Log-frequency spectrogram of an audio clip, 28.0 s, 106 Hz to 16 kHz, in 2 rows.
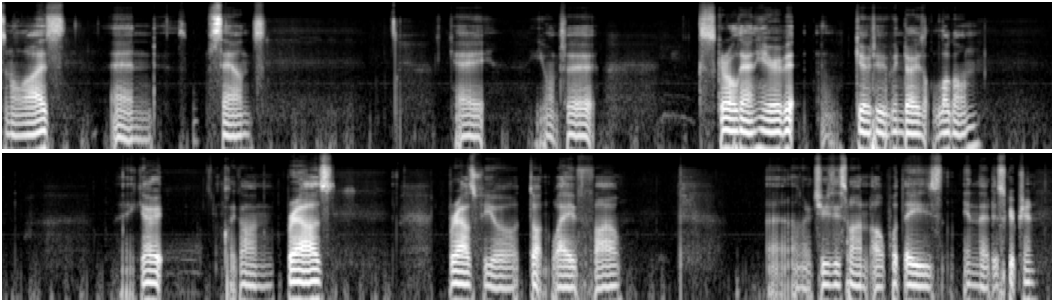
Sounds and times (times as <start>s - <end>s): Speech: 0.0s - 3.6s, 6.0s - 6.5s, 7.1s - 8.0s, 9.3s - 13.1s, 15.6s - 16.2s, 16.9s - 18.5s, 20.0s - 22.3s, 24.2s - 27.8s.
